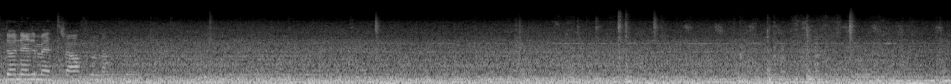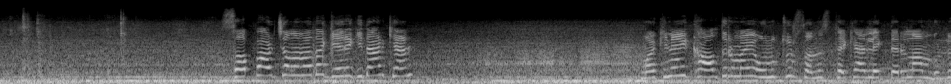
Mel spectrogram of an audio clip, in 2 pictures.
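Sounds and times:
tractor engine running: 0.0s - 19.0s.

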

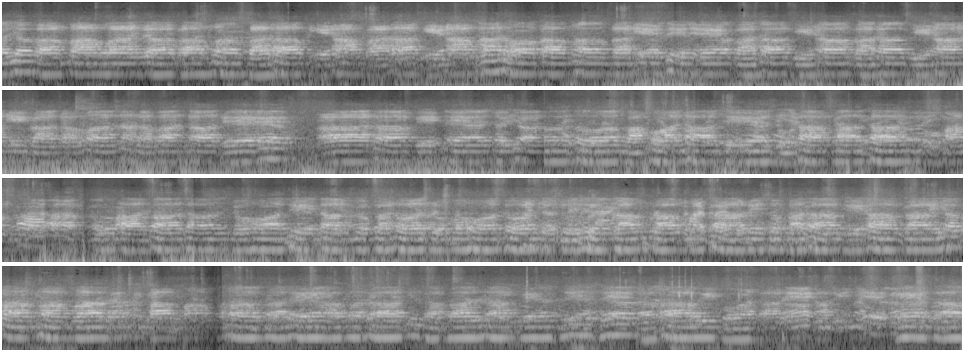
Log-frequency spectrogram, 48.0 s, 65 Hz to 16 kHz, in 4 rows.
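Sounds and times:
monks chanting: 0.0s - 48.0s.

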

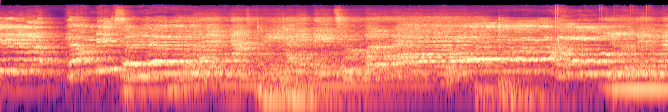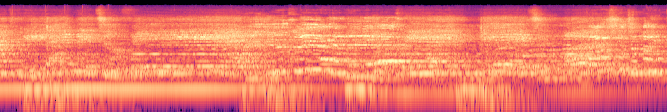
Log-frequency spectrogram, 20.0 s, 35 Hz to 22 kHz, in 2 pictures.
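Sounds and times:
choir singing gospel music: 0.0s - 20.0s
sustained bass notes: 8.8s - 20.0s.

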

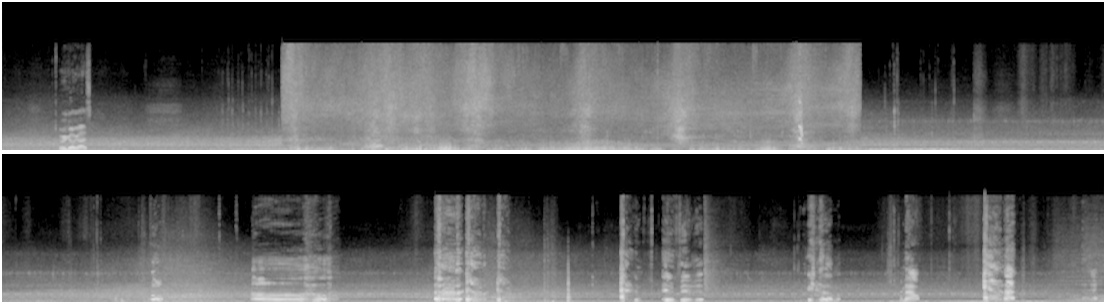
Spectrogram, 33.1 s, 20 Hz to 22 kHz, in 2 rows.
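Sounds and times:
low engine rumble: 0.0s - 33.0s
road traffic: 0.0s - 33.0s
large vehicle brakes hissing: 31.0s - 33.0s.

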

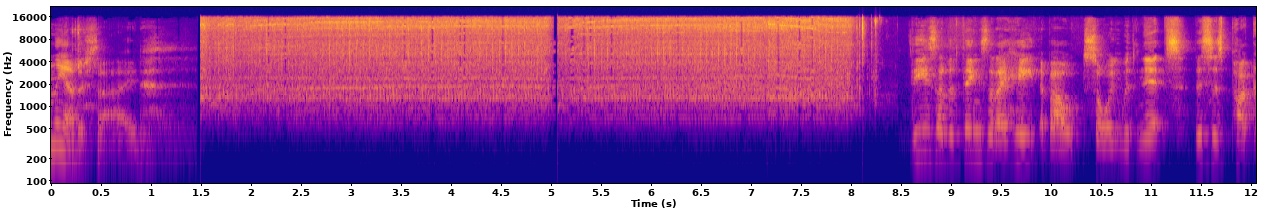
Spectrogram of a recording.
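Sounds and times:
electric sewing machine stitching: 1.5s - 8.3s.

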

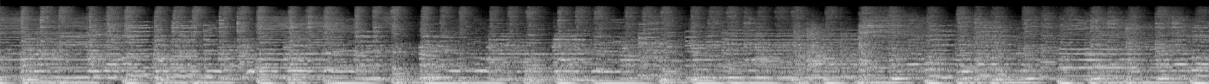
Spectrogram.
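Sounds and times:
bass line: 0.0s - 12.0s
congas and percussion: 0.0s - 12.0s
organ-like keyboard: 0.0s - 12.0s.

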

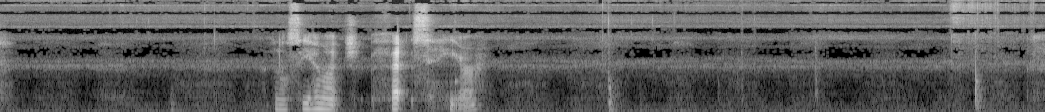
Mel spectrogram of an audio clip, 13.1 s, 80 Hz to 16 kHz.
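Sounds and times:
bread frying in a pan: 0.0s - 13.0s.

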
